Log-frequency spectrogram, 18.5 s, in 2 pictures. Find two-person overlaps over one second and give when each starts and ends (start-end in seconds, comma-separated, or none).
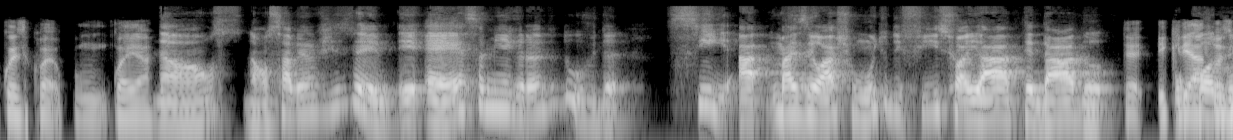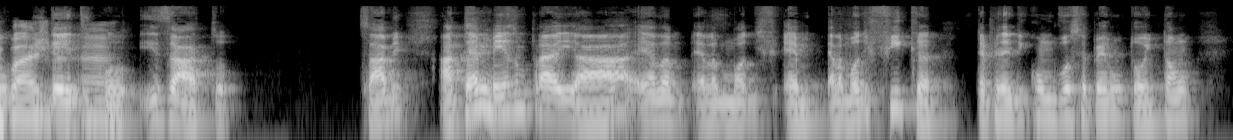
8.8-10.2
